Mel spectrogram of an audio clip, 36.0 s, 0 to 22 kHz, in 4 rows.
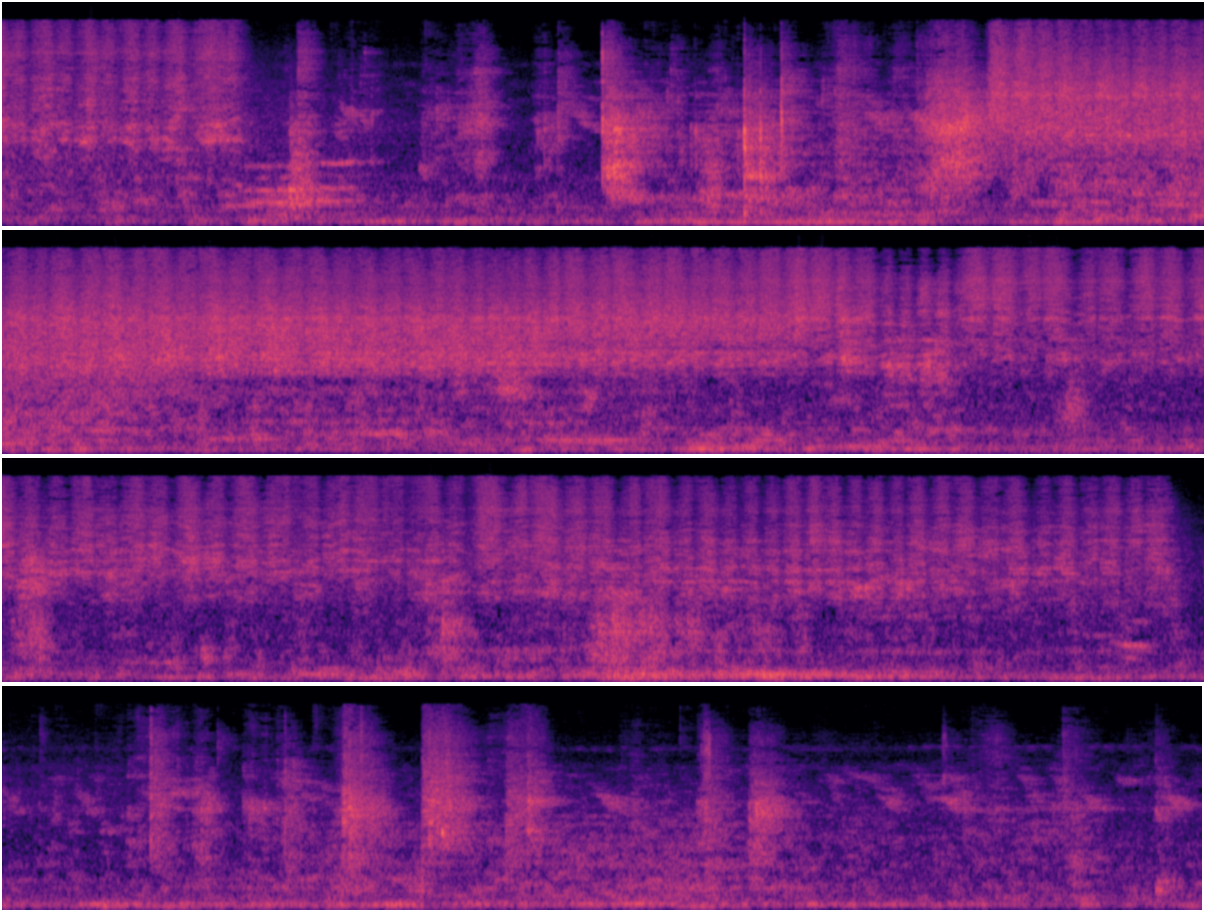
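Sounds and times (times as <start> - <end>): sandpaper rubbing on car panel: 7.1 - 26.8.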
